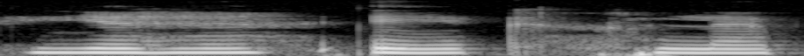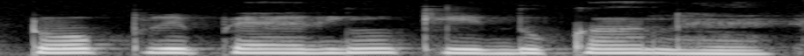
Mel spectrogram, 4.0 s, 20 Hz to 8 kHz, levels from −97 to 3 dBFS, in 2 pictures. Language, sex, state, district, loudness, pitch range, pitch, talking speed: Hindi, female, Uttar Pradesh, Saharanpur, -16 LUFS, 205-220 Hz, 215 Hz, 105 wpm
